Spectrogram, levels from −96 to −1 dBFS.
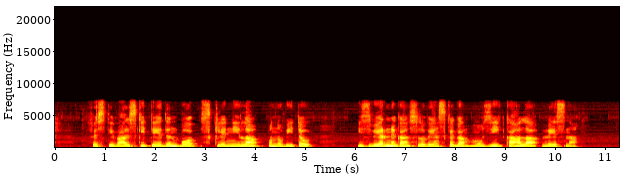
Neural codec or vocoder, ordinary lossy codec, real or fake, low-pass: none; none; real; 7.2 kHz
